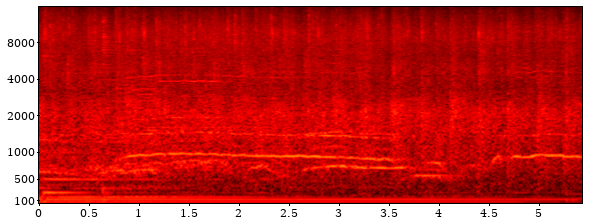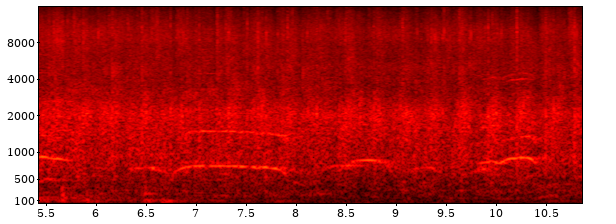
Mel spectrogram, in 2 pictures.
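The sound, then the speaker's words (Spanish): An audience applauds at a national improvised sung-poetry duel in Chile, a faint, steady patter of clapping with thin melodic tones drifting over it and a low hum fading out midway. “Por eso, dice Contreras, aplauso a Rodrigo Núñez.”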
